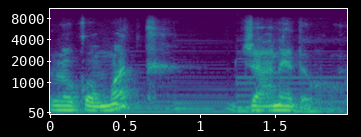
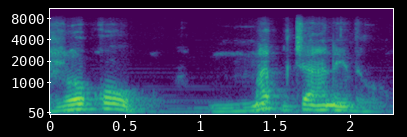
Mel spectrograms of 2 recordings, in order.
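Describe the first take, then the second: First: The pause comes after 'मत'. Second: The pause comes after 'रोको'.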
